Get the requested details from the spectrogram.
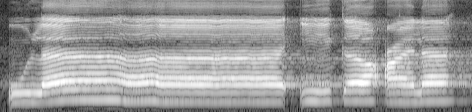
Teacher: I-nya dibaca tipis, kemudian ka dibaca tipis, ala, a-nya dibaca pendek ya.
